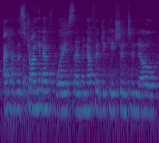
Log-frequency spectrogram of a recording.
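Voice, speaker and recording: Brisk and with little pitch movement, a young woman in the audience at a public event makes a long, hedging, rambling comment in a mid-range voice. The recording carries the echo of a large hall and faint room noise.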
